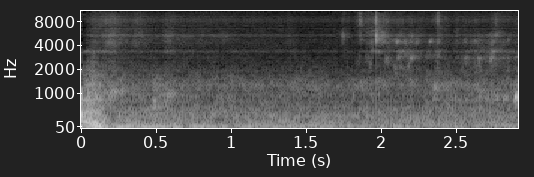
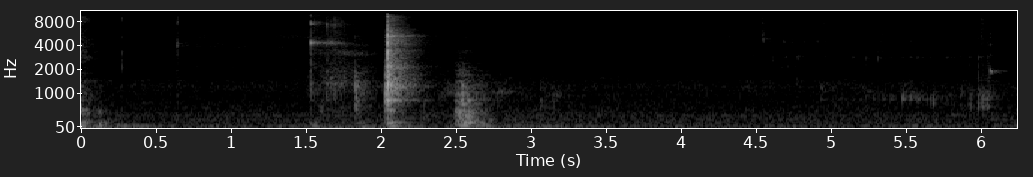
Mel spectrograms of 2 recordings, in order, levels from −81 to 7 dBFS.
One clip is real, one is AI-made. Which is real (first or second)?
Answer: second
